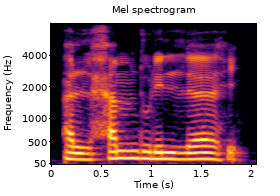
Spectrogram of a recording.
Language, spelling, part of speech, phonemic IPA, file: Arabic, الحمد لله, phrase, /al.ħam.du lil.laː.hi/, Ar-الحمد لله.ogg
- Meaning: praise be to God, thank God; alhamdulillah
